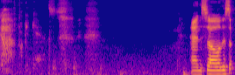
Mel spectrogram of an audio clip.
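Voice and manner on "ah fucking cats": slow unvoiced grumble; whispered curse. [name] annoyed by hissing cats, slow whispered curse. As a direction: hiss the curse under breath.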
